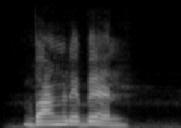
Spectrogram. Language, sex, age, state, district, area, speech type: Santali, female, 18-30, West Bengal, Purba Bardhaman, rural, read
